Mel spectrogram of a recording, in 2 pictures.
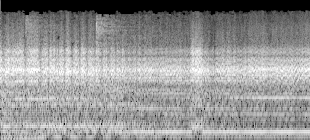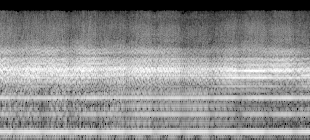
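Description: Live rock band with guitar and synthesizer playing an instrumental passage with no singing; a single note is held steadily from about two seconds in over a pulsing low part.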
